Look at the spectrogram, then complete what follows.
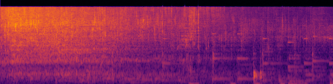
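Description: Water poured in a steady stream into a pressure cooker onto browned mutton and spice paste, loudest at the start and thinning out over the first few seconds. Background music with a low beat comes in about halfway.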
